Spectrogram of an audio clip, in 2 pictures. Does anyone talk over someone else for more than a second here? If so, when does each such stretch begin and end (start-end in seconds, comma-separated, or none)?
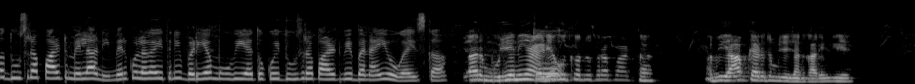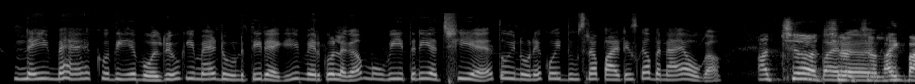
none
